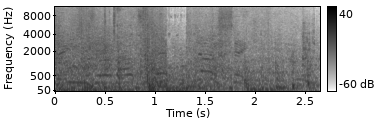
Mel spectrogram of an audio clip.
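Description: A gun fires with a loud bang.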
